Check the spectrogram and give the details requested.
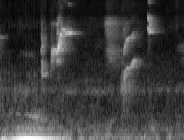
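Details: European goldfinch kept in a cage, babbling: a heavy low thump at the start, then a few high, sliding whistled chirps and short twitters.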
